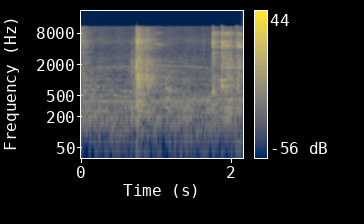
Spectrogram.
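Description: Dishes and cutlery clattering and clinking: one sharp clatter about three-quarters of a second in, then a quick run of ringing clinks near the end.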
